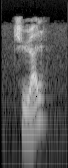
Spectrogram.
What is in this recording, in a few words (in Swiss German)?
"schuel", alsace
